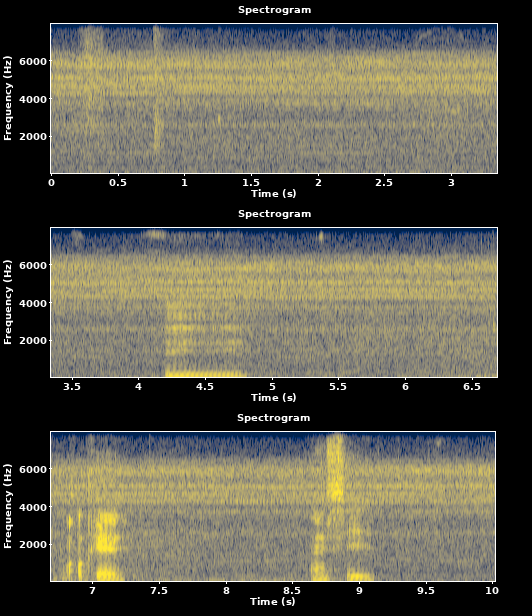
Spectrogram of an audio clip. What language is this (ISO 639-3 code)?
eng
